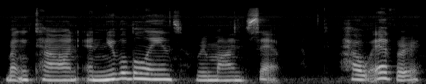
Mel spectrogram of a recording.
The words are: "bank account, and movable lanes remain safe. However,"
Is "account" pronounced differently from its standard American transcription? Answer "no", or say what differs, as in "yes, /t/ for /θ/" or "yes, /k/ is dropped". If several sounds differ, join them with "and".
yes, /t/ is dropped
